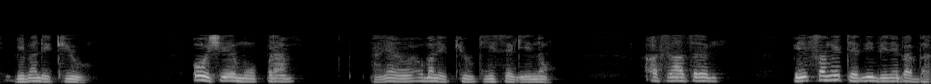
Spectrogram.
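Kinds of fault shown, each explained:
AAC compression: The speech was likely encoded with AAC-LC at a very low bitrate, which the sound suggests is around 16 kbps. With so few bits per frame, the encoder cut off everything above 4 kHz and quantised the remaining bands coarsely. Throughout the clip the speech sounds heavily muffled and dull, sibilants lose their crispness, and what detail remains is smeared, with a fizzy, unsteady texture on sustained sounds.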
